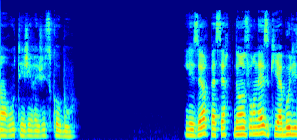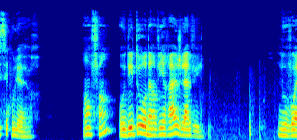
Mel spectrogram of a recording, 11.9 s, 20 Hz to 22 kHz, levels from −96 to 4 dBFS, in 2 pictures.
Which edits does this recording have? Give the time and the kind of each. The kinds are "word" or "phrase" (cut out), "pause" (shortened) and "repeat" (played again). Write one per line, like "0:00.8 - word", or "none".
0:04.6 - word
0:04.9 - word
0:06.0 - word
0:08.2 - pause
0:09.7 - phrase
